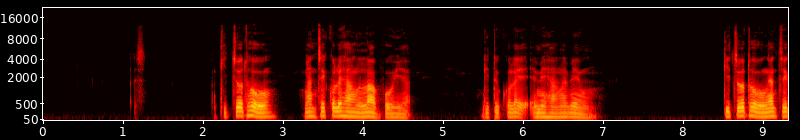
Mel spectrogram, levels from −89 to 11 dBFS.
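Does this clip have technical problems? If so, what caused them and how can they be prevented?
Yes. Throughout, the speech sounds dull and gurgling with granular distortion, most likely from MP2 compression at a rate consistent with 80 kbps, dropping upper sub-bands and coarsely quantising the rest. To prevent it, encode at a higher bitrate or use a more efficient codec.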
